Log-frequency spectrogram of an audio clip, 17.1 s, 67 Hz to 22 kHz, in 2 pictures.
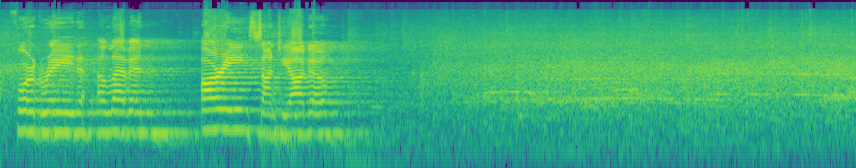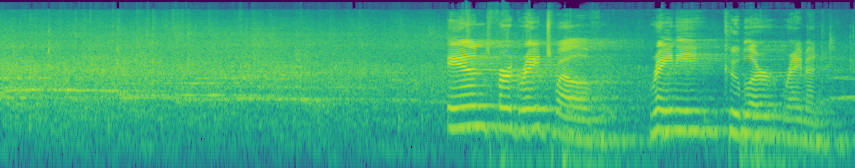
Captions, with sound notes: For grade 11, Ari Santiago. [ Applause ] And for grade 12, Rainey Kubler-Raymond.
